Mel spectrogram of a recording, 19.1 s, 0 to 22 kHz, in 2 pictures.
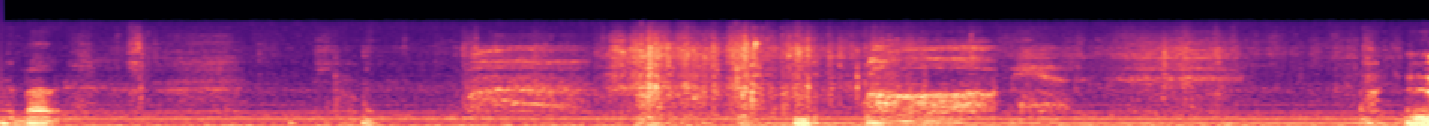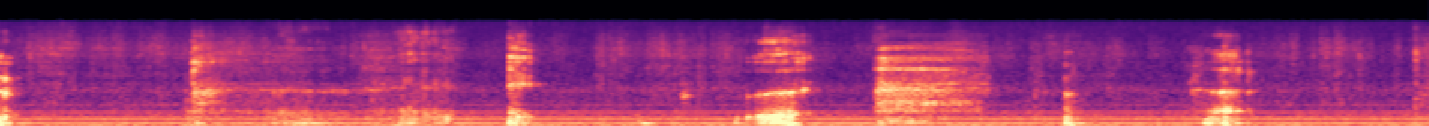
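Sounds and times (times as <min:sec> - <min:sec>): man burping: 0:10.8 - 0:13.2, 0:14.5 - 0:16.0, 0:17.5 - 0:17.9.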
